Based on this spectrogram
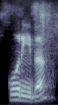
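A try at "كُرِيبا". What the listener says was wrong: Jetzt ist wieder der K rausgekommen. Ku. Kuriba.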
